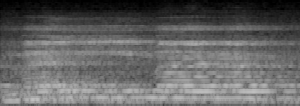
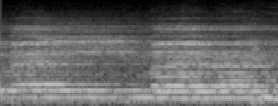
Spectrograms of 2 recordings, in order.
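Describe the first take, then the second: The two takes are said the same way.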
